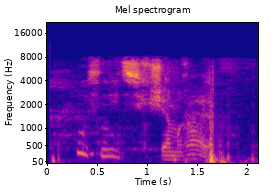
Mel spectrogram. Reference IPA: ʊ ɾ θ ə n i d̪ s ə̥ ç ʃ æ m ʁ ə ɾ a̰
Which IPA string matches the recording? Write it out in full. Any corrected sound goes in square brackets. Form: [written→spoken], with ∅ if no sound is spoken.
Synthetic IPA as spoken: ʊ ɾ θ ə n i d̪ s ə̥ ç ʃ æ m ʁ [ə→a] ɾ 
